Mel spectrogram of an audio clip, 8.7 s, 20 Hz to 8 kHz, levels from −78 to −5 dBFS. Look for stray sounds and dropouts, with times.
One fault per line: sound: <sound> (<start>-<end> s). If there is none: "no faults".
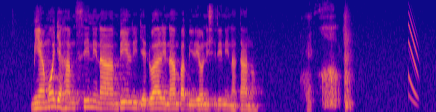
sound: throat clearing (6.0-7.1 s)
sound: chirp (8.2-8.4 s)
